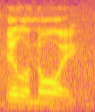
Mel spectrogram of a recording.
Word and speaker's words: Illinois: and it's it's it's illinois the s is silent todd illinois that's what i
